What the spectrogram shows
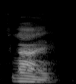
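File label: "fly", Nigerian Pidgin, male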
